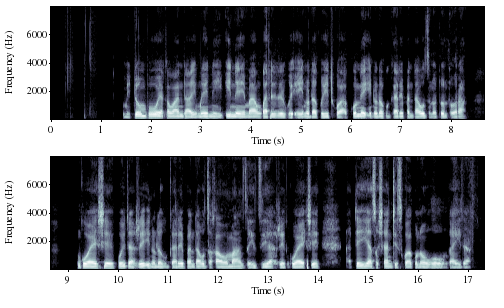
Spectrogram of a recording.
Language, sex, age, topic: Ndau, male, 25-35, health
